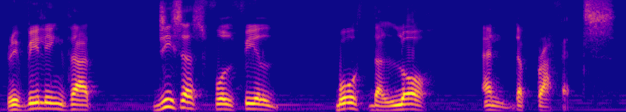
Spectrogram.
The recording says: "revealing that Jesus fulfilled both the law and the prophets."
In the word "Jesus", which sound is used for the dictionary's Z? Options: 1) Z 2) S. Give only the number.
2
